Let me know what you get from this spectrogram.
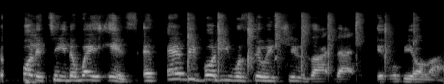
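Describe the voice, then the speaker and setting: A loud voice races at a very fast pace with very wide pitch swings, its dry, close sound having no echo, over music in the background. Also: man, high pitch for a man. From England (UK-born, Jamaican heritage). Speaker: reggae singer and producer. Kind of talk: interview. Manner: emphatic.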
